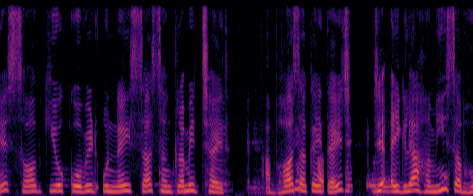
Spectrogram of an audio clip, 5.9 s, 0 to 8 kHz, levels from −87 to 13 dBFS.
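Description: From 0.80 to 1.19 s a faint echo leak appears. A delayed copy of the speech, trailing it by about 0.29 s, sits very low, roughly 35 dB under the direct voice. It is likely residue a loudspeaker-side echo canceller failed to remove. On a spectrogram it shows as a ghostly duplicate of the speech harmonics, shifted right by that fixed offset.

The same 0.29 s echo returns from 2.75 to 3.24 s, now stronger, around 20 dB below the speech. Within it, from 2.91 to 3.07 s, the background is gated by the echo canceller. The room tone drops by about 31 dB for roughly 150 ms and then recovers. The waveform shows the noise floor collapsing to near-silence, and the spectrogram a brief dark vertical gap.

From 3.64 to 5.07 s the speech is suppressed in double talk, likely because the canceller could not tell the near talker from the far-end echo. Across about 0.7 s in total the voice dips by as much as around 40 dB. 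The waveform envelope is notched.

Overlapping this, from 4.35 to 5.62 s, the echo leak is loudest, about 10 dB under the speech. It comes through as a second voice 0.29 s late.

From 5.37 to 5.90 s the background is gated again, for roughly 300 ms, dropping by about 40 dB. It leaves the same dark holes in the noise floor, under a spectrum that stops at 8 kHz throughout.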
